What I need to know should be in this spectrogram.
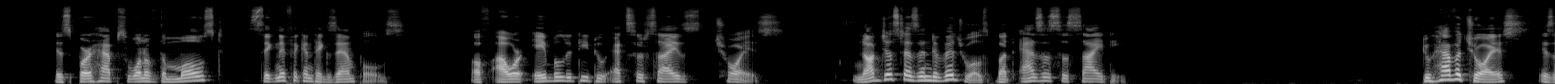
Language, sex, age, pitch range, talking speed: English, male, 30-49, 125-170 Hz, 105 wpm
